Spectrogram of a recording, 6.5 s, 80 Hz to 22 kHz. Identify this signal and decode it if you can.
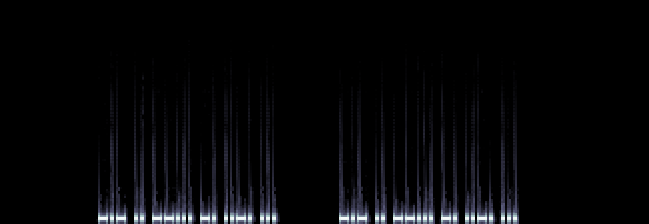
Morse code, heard as a keyed tone, about 40 wpm, 700 Hz. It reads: KI7NFS KI7NFS
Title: USA Call Signs - 6 Characters - Repeated 2x - 40wpm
